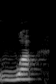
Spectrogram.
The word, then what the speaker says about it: は: premières le voit donc qui s'écrira mais qui se prononce voix c'est la particule de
